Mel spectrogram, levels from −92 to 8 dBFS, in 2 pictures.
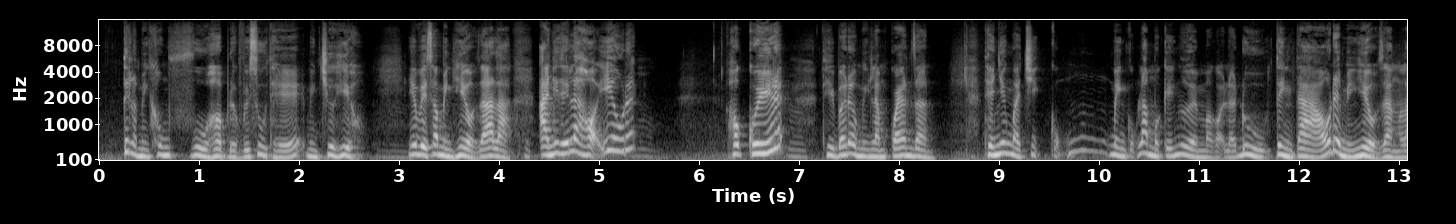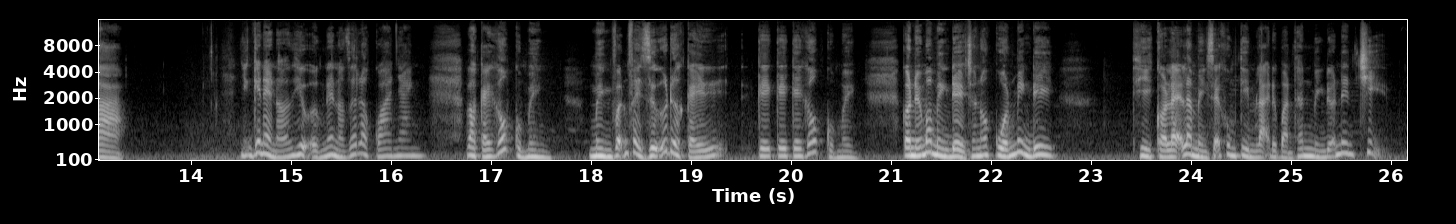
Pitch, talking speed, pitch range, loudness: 195 Hz, 260 wpm, 170-220 Hz, -22 LUFS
